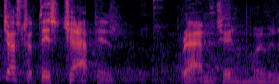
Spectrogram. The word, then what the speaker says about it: Ramanujan: Ramanujan. Am I pronouncing that properly?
